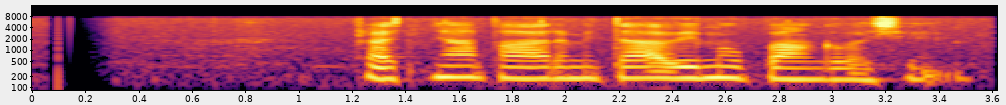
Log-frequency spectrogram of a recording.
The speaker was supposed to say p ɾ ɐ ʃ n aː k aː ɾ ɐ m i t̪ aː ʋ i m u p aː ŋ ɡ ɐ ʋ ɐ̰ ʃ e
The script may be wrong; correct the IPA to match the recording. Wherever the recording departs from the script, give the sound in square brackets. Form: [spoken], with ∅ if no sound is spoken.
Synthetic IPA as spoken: p ɾ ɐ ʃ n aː [p] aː ɾ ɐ m i t̪ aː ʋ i m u p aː ŋ ɡ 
